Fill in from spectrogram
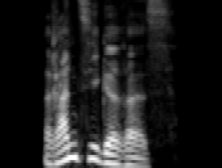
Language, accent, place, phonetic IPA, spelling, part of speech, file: German, Germany, Berlin, [ˈʁant͡sɪɡəʁəs], ranzigeres, adjective, De-ranzigeres.ogg
- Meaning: strong/mixed nominative/accusative neuter singular comparative degree of ranzig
